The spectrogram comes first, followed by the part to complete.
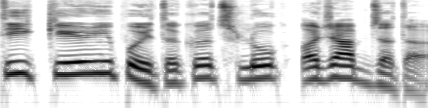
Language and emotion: Goan Konkani, neutral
